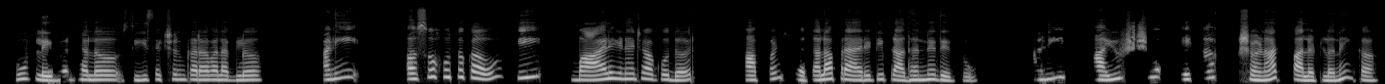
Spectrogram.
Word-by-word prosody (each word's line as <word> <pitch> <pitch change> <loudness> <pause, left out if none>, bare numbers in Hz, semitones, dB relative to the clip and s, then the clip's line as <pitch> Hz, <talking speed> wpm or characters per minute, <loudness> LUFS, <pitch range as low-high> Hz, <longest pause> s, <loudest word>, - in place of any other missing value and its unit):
खूप 245 0 -2
लेबर 200 0 +2
झालं, 215 0 +2
सी-सेक्शन 220 +3 -4
करावं 215 -1 +2
लागलं 205 +1 +1 0.7
आणि 280 +10 -1 0.5
असं 255 +8 +3
होतं 340 0 +1
का 295 - +5
हो 255 +8 +1 0.2
की 320 +4 +2 0.4
बाळ 210 +4 +5
येण्याच्या 255 -1 +1
अगोदर 205 -3 0 0.6
आपण 230 +9 -1
स्वतःला 210 - +1
प्रायोरिटी 210 0 +1
प्राधान्य 205 +2 +2
देतो 175 -4 -2 0.6
आणि 270 +10 -1 0.4
आयुष्य 275 +10 +1 0.3
एका 290 +6 -5 0.2
क्षणात 210 +5 +3
पालटलं, 185 -3 +2
नाही 295 +7 0
का? 195 -2 0
215 Hz, 115 wpm, -23 LUFS, 205-255 Hz, 0.7 s, का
